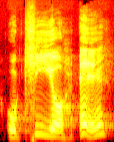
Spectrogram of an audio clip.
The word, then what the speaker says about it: Ukiyo-e: Western societies, in this, how do you pronounce it? Ukiyo-e? Great. Good pronunciation.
